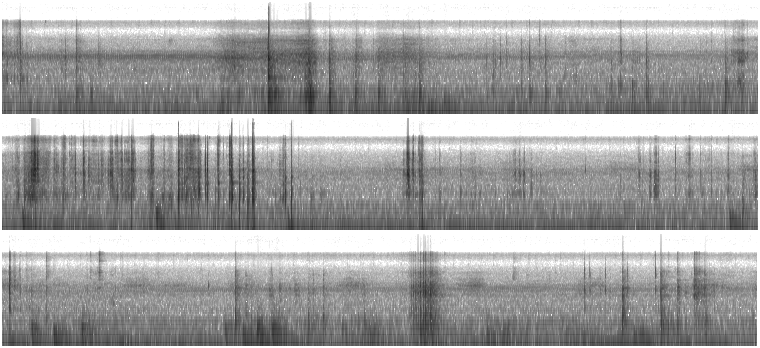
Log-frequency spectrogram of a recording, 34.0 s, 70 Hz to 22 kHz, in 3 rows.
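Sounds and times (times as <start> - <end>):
handling clicks taps and scrapes: 0.0 - 1.6, 10.6 - 16.2, 17.3 - 19.5, 20.8 - 24.7, 26.0 - 33.5
steady low hum: 0.0 - 34.0.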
